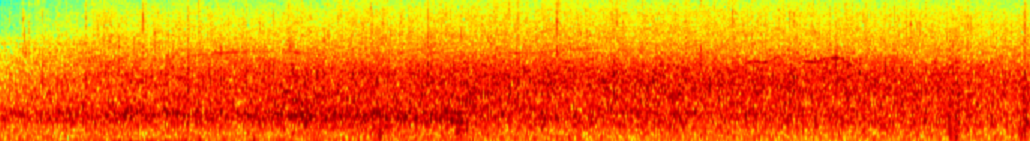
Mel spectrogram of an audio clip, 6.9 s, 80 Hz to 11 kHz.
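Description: A stadium crowd in the Cricket 26 video game roars and applauds, a dense steady wash of cheering that holds at an even, moderate level throughout.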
